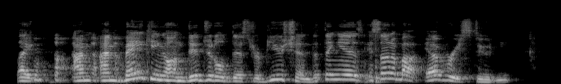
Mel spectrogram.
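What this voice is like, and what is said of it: Texas twang accent. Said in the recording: “my Texas twang English”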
